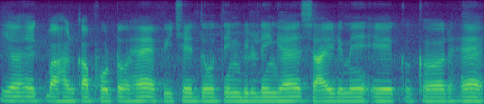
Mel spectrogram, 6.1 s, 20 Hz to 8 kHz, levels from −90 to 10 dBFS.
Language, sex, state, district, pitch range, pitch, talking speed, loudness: Hindi, male, Gujarat, Gandhinagar, 115-120 Hz, 115 Hz, 160 wpm, -17 LUFS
